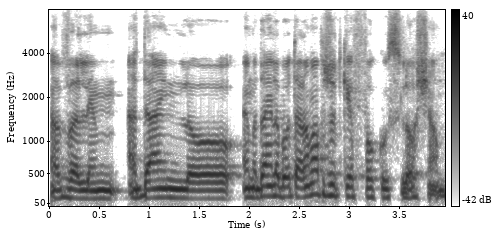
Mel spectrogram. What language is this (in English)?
Hebrew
